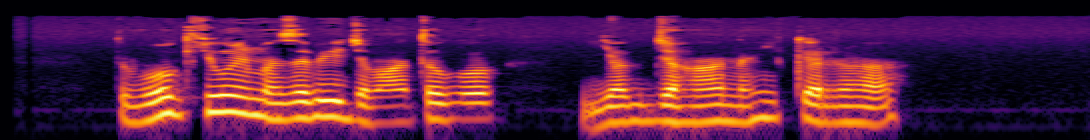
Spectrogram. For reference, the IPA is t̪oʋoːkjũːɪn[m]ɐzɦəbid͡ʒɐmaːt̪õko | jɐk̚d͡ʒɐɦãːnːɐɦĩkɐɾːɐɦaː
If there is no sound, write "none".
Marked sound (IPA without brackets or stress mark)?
m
